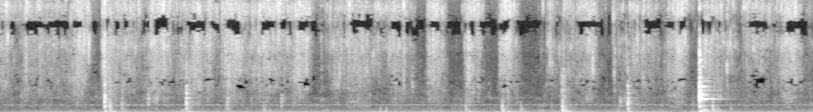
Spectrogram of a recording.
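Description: Wooden spatula stirring and scraping shredded cabbage frying in a black pot, with a light sizzle. The spatula knocks against the pot about once a second, sharpest near the end.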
